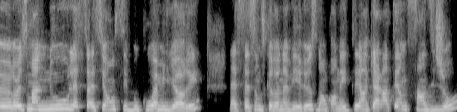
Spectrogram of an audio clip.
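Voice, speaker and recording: A woman speaks in a high pitch with a Quebec accent and fairly even intonation. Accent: Quebec French, persistent. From Quebec, Abitibi. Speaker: content creator. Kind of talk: podcast interview. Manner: hesitant, many fillers.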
